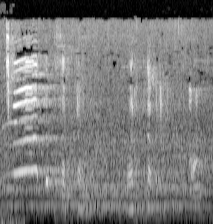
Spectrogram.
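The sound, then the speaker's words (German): A singer vocally imitates a bee searching for where to land and where the nectar is, improvising for a dance piece: a short, bright buzzing hum up front, then trailing off into scattered, softer buzzy bursts and breathy sounds, moderately loud. “Da gibt es eine Biene, die am Rumsuchen ist und weiß nicht genau, wo sie landen soll, wo der Nektar herkommt.”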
